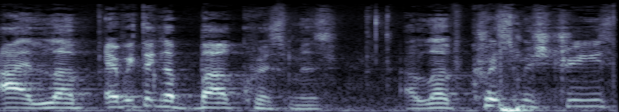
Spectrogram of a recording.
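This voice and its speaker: With lively intonation and a fairly high pitch, a man talks at a very fast pace over noticeable background noise. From Brooklyn, New York City. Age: 30s. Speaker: podcaster. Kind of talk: casual monologue. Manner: animated.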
